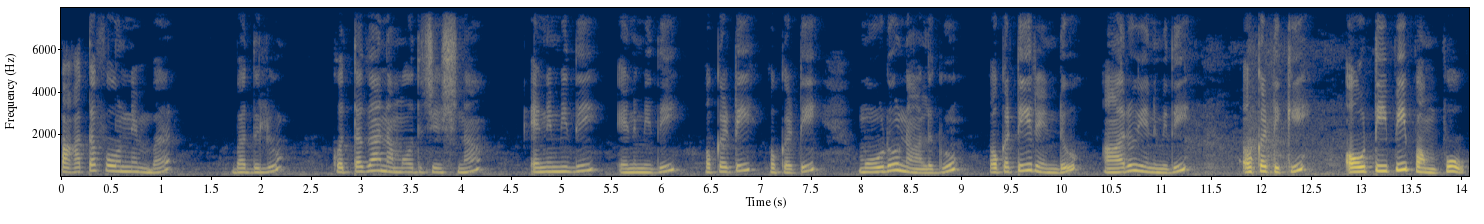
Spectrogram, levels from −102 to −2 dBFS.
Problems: none marked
